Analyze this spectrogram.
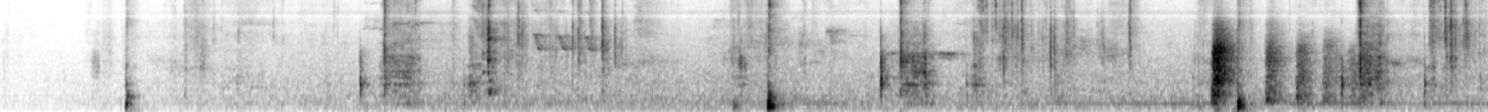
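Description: Paper and foil rustle and crinkle as hands handle them.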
